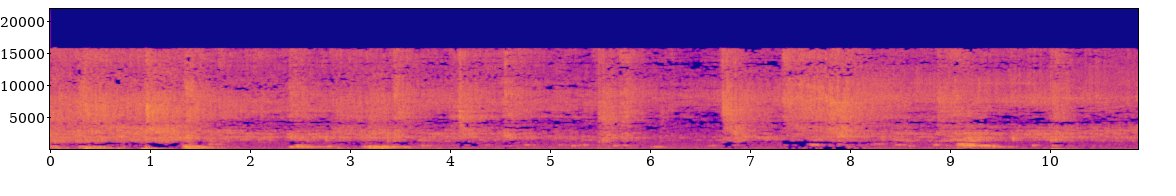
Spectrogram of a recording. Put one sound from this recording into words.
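Machines whir and clatter steadily.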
